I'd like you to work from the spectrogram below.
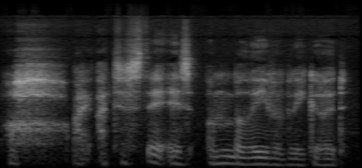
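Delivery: soft, near-whispered admiration; hushed awe. Real, not acted. Reviewer raving about this Vader figure, hushed awe. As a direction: drop almost to a whisper in awe. Awed praise of favourite figure.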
